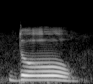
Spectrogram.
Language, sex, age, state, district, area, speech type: Punjabi, female, 45-60, Punjab, Bathinda, rural, read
